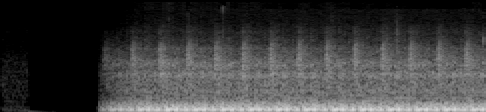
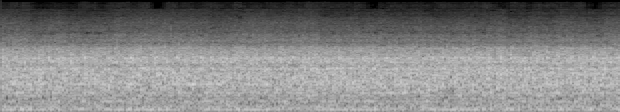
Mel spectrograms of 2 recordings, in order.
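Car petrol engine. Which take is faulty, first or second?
first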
